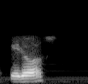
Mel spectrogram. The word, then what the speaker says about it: kairos: Pero los griegos tienen otra palabra, que es la palabra kairos, que se pronuncia keros, que habla de la calidad del tiempo, que está fuera del espacio-tiempo.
